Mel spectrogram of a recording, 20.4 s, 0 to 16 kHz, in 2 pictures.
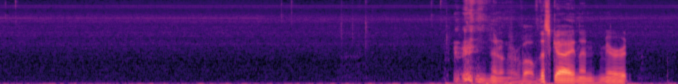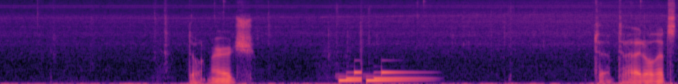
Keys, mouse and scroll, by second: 0.1 click, 4.2 click, 5.1 Escape, 5.3 Escape, 5.5 Escape, 6.5 click, 6.7 v, 8.4 middle click, 10.0 middle click, 10.3 scroll down 1, 10.8 middle click, 11.0 middle click, 12.1 scroll up 1, 13.4 click, 15.6 Tab, 16.4 click, 16.8 Tab, 17.0 Tab, 17.3 Tab, 17.5 Tab, 17.7 Tab, 19.0 scroll down 2, 19.6 click.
